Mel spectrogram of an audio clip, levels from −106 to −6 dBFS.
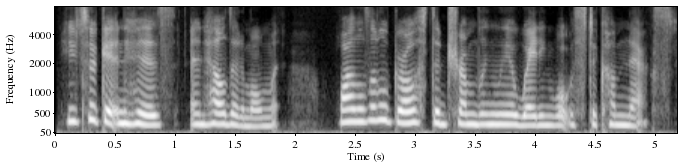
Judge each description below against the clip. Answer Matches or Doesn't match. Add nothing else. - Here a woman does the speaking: Matches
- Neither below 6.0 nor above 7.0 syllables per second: Matches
